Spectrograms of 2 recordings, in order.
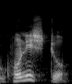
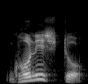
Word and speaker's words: ঘনিষ্ঠ: ট কিন্তু হয় না ঘনিষ্ঠ হয় ঠ ঠ উচ্চারণ হবে ঠিক আছে ঘনিষ্ঠ অর্থাৎ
